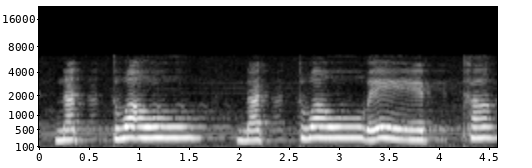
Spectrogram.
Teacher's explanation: ತ್ವ ಆದ ನಂತರ ಅನುಸ್ವಾರ ಉಚ್ಚಾರಣೆ ನಾಸಿಕಾ ವ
